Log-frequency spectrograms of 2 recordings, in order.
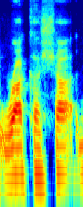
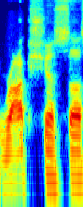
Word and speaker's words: rakshasa: And they call them like rakasha in like Sanskrit. They say it like rakshasa.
